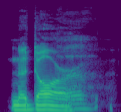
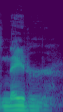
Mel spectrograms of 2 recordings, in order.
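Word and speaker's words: Nader: N Nadar Nadar Nadar, but the way he pronounced his name was Nater. N a D er.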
